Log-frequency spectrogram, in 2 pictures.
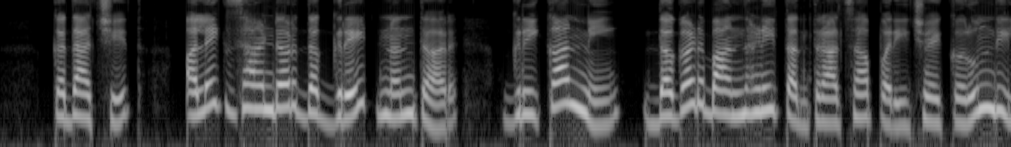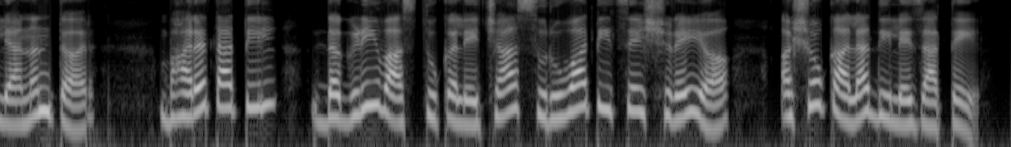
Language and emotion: Marathi, neutral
